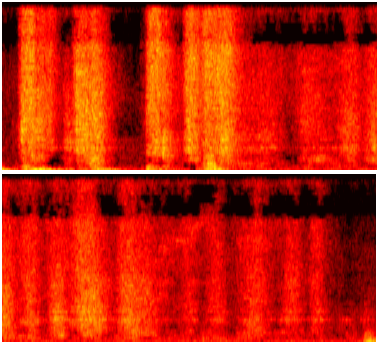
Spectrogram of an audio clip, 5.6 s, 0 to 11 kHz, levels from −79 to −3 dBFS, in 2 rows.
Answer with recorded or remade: recorded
